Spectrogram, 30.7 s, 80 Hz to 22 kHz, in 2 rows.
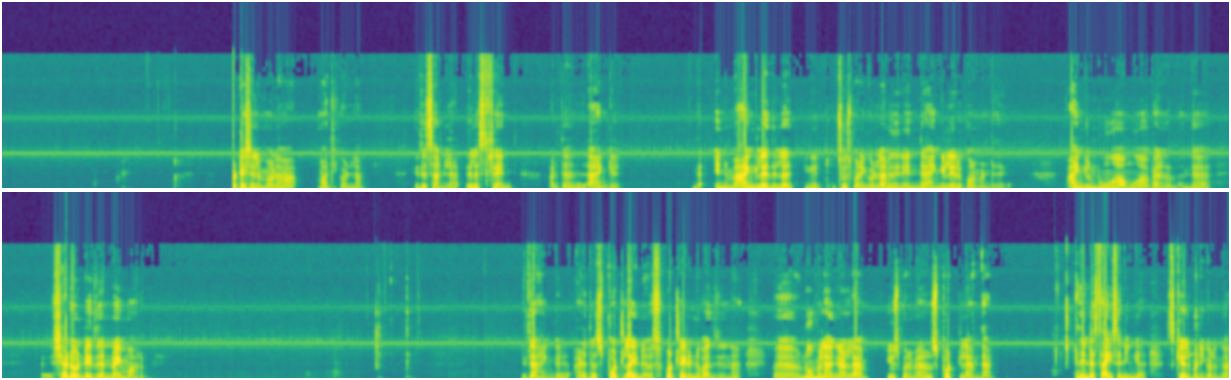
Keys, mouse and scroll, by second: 2.9 right click, 3.5-4.9 middle drag, 4.9-5.6 scroll up 2, 5.0-7.6 middle drag, 5.6-7.6 scroll up 1, 7.6-21.4 drag, 20.9-21.4 scroll down 2, 21.4-22.8 middle drag, 22.8 click, 23.7 scroll down 1, 25.7 click, 27.9-30.0 scroll down 1, 30.1 s.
